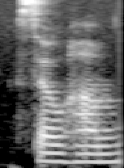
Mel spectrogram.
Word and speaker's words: So Hum: the mantra so hum the first syllable is so s o the second hum h-u-m soham the universal mantra which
